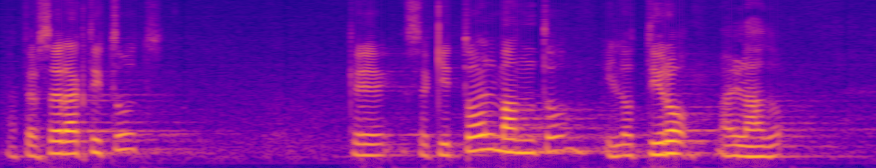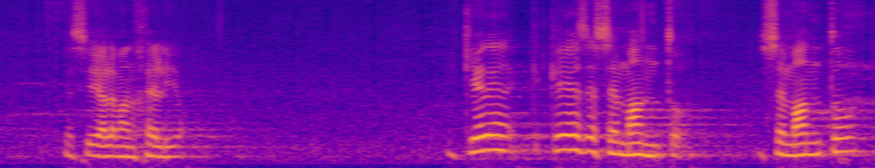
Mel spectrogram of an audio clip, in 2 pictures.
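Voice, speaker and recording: A man preaching a Sunday Mass homily as a priest, slow and repetitive, asking rhetorical questions. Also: a little high, a little mellow. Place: church. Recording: long church reverb.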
